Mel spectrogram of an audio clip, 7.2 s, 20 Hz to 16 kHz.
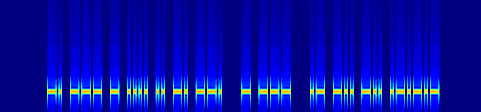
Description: Morse code, heard as a keyed tone, about 28 wpm, 700 Hz. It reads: NOTHING TO ADD.
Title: Sentences from Top 1000 Words - Review Part 1 - 28wpm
